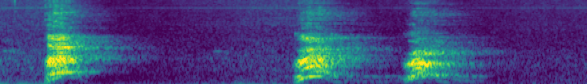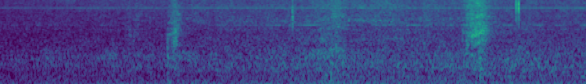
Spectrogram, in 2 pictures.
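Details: A Rhodesian Ridgeback gives three deep, rough barks, one then a close pair, followed by quiet with faint clicks.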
